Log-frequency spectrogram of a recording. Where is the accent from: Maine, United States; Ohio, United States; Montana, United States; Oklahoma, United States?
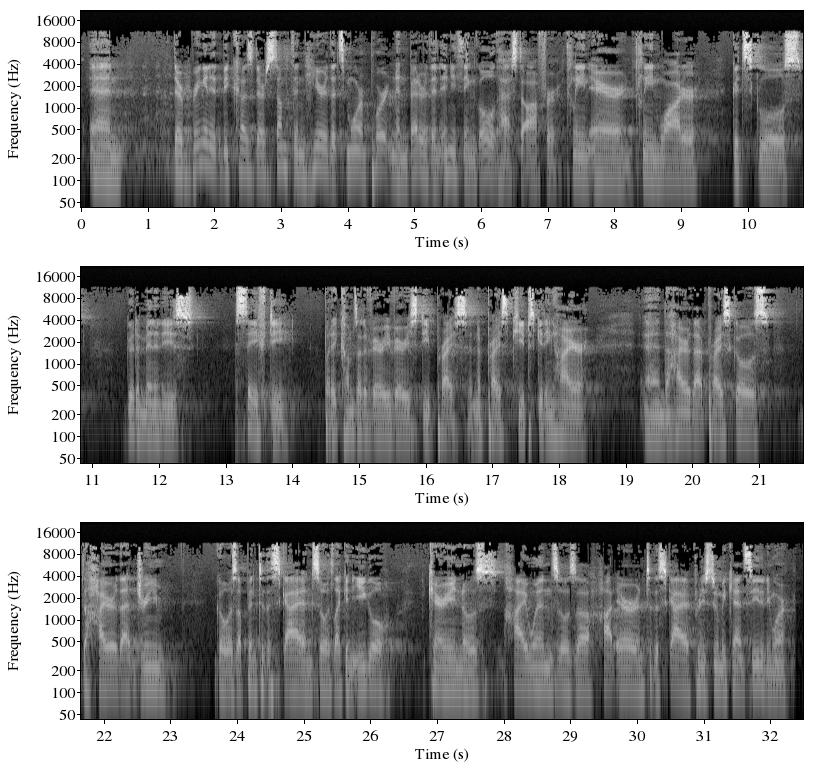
Montana, United States; So I'm a local. You know, I grew up on the Crow Indian Reservation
